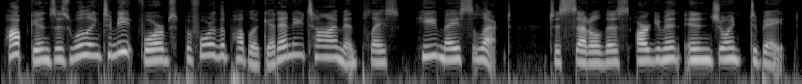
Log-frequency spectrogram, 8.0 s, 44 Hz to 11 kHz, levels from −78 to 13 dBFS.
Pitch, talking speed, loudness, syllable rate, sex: 230 Hz, 180 wpm, -20 LUFS, 5.2 syllables/s, female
